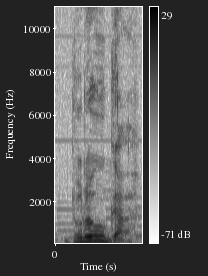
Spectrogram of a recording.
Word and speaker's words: Brugge: We are in the city of Bruges, which locals pronounce Brugge.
